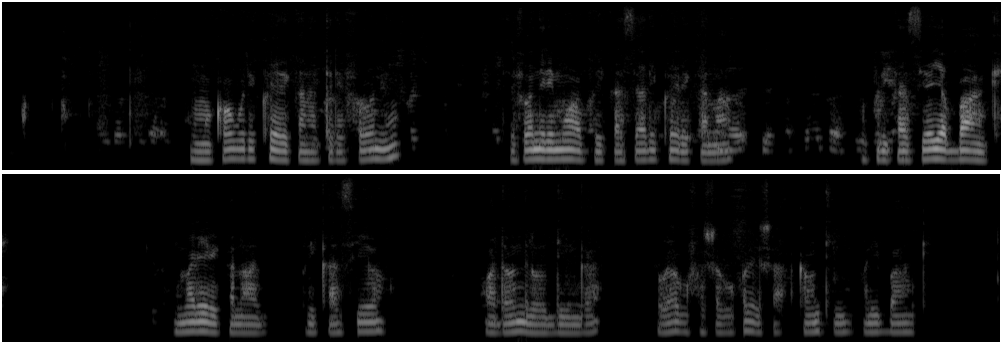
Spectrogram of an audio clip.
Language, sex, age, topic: Kinyarwanda, male, 25-35, finance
